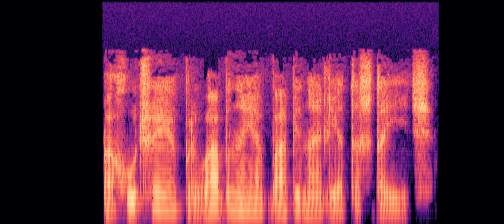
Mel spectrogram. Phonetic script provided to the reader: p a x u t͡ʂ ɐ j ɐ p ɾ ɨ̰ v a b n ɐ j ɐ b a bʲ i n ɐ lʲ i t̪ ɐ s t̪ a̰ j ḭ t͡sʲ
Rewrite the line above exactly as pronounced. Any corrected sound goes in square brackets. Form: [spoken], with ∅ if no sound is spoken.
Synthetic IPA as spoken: p a x u t͡ʂ ɐ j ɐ p ɾ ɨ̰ v a b n ɐ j ɐ b a bʲ i n ɐ lʲ [ɛ] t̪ ɐ s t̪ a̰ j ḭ t͡sʲ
